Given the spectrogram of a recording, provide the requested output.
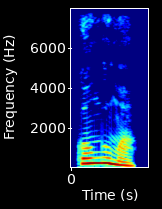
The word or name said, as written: ಕೊಂಗುಮನ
